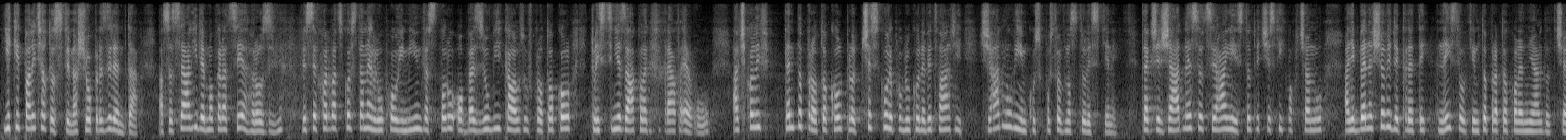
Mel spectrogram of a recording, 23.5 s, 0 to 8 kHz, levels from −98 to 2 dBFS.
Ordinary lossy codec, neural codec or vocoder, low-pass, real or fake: none; codec, 16 kHz in and 24 kHz out, 0.6 kbps, FocalCodec, streaming, 2048 codes; 7.2 kHz; fake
